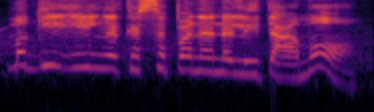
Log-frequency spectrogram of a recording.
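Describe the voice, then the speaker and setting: Snooty rich older mistress, high sharp voice, slow and offended, radio drama. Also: female voice, lively intonation, a little hiss or hum. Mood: haughty, offended. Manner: haughty, mixes English into her talk. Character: haughty wealthy older mistress, easily outraged.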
